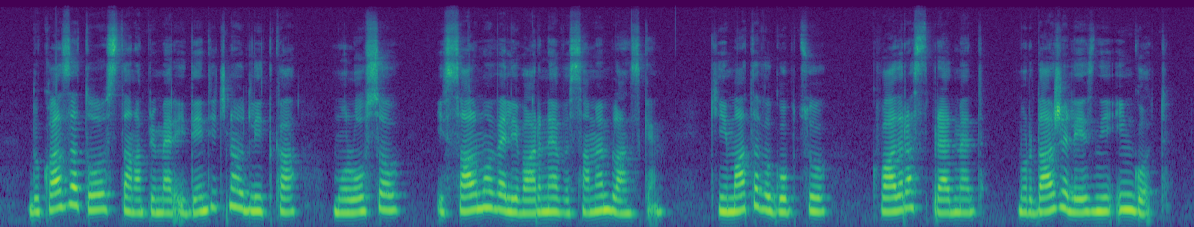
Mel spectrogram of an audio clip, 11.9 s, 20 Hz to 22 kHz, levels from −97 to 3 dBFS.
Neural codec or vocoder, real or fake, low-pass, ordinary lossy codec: none; real; 19.8 kHz; none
